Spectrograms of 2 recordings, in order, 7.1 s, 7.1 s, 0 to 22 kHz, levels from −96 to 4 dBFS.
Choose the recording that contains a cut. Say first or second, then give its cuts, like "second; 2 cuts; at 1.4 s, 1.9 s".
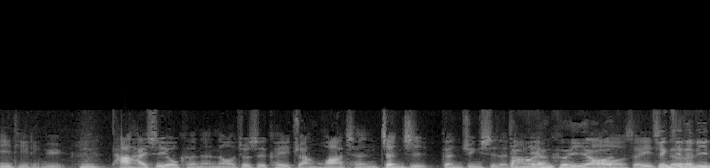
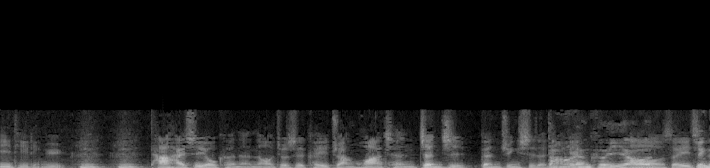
second; 1 cut; at 1.1 s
